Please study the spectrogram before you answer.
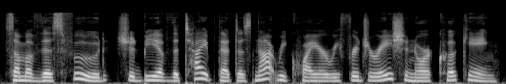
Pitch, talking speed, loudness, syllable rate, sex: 185 Hz, 190 wpm, -16 LUFS, 4.9 syllables/s, female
